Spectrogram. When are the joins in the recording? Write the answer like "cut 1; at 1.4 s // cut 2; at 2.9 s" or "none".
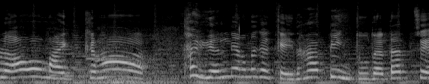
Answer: cut 1; at 3.2 s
